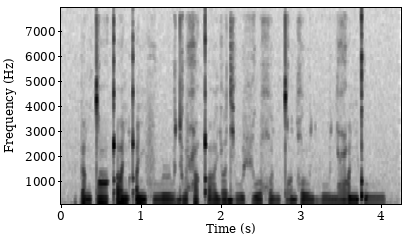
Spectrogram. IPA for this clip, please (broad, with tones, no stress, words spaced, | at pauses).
pɪ˨ɲtˤuː˦ qʼəː˦ɲqʼɪ˦˨ɲfuː˨ɹu˨ du˦˨ħə˦˨qʼəː˨jʌ˧ djuː˨çuː˧χu˨n tˤɑ˦nχuː˨n ɦuː˨nʕɑ˦ɲkʼuː˨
